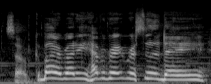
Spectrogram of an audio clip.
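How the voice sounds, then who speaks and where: A man chatting casually on a game live stream, excitable and talkative, thanking his viewers as he plays. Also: very high-pitched, very fast, soft background music.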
